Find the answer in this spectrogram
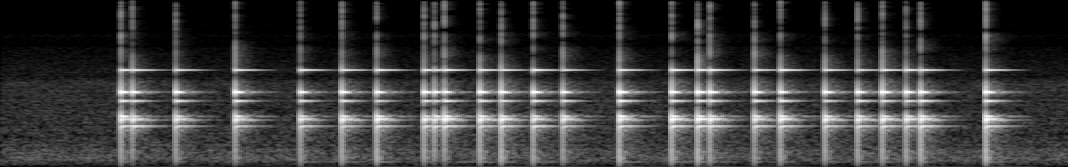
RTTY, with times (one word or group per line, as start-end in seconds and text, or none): none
